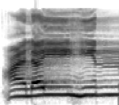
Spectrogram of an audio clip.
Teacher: Cara bacanya alif lam lewat masuk langsung ke nun dimasukkan disebut dengan idgham syamsi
